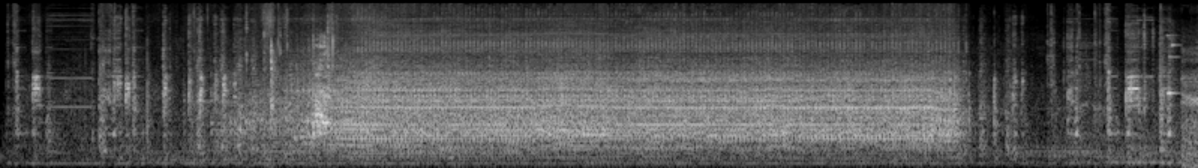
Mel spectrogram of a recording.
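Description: An embroidery machine stitches a placement line in light pink thread for a snail body on a baby blanket, a rapid, even mechanical whir running several seconds between quieter clicks and handling noises.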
